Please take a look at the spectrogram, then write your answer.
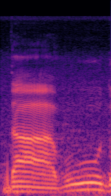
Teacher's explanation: اس کو ایک واو کے برابر کھینچا جائے گا، گویا کہ واو دوسرا واو ہے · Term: الٹا پیش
